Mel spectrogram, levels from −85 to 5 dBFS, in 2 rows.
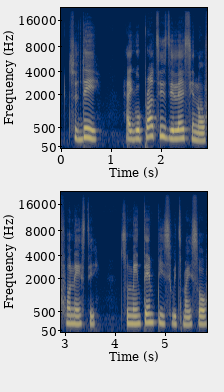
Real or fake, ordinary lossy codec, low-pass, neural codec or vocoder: fake; none; none; autoencoder, 48 kHz, 32 numbers a frame, DAC-VAE, trained on Japanese speech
